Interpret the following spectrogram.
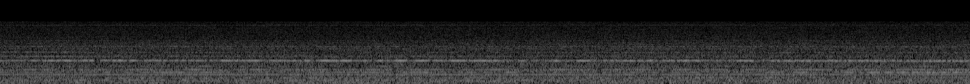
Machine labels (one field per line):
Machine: fan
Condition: abnormal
